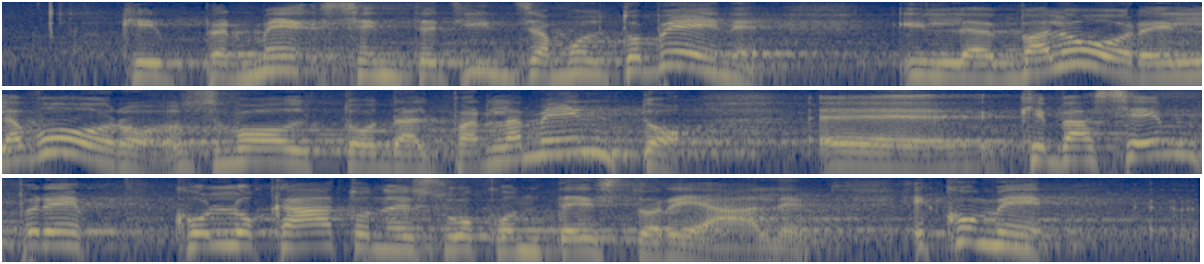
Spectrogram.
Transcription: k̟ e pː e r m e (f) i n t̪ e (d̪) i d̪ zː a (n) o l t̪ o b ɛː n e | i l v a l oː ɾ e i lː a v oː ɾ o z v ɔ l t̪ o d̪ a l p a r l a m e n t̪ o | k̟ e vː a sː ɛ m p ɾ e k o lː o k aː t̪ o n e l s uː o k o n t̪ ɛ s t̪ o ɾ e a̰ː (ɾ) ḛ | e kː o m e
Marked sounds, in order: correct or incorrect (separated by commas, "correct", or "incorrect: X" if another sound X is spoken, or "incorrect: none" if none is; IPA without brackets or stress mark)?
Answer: incorrect: s, incorrect: t̪, incorrect: m, incorrect: l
